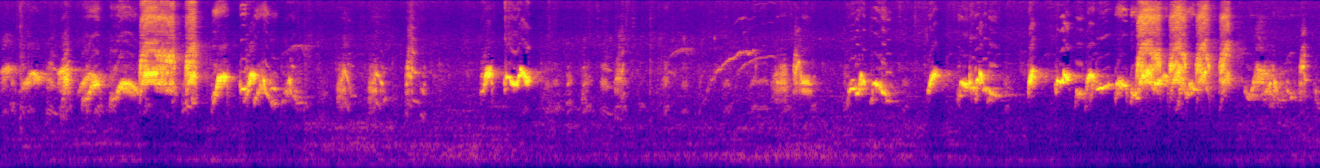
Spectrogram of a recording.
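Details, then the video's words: Red-whiskered bulbul in competition singing, with a long stream of rapid chattering, whistled notes and occasional harsh bursts, pausing briefly mid-clip before a loud chattering finish. "chào mào đấu siêng ché"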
